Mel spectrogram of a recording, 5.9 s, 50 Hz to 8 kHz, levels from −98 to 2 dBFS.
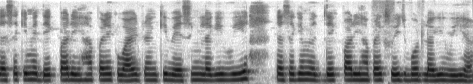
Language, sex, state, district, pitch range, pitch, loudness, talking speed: Hindi, female, Bihar, Katihar, 200-210 Hz, 205 Hz, -14 LUFS, 325 wpm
